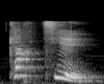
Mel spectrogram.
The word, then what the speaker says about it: quartier: Okay, so in French it's qui, quand, quartier, question, and not question. Okay, so there's no w inside.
